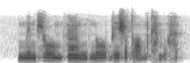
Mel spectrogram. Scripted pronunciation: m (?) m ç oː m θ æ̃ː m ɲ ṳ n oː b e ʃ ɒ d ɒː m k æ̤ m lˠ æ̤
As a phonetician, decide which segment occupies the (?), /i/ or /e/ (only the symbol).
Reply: e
